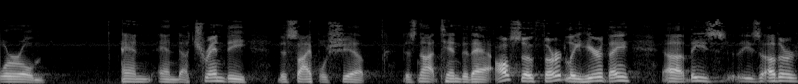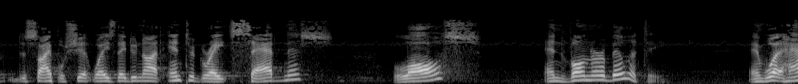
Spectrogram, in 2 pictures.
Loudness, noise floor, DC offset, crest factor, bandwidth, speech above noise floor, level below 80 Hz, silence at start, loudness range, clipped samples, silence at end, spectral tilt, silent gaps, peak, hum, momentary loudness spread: -24 LUFS; -61 dBFS; under 0.1%; 22 dB; 8.4 kHz; 38 dB; -66 dBFS; 0 s; 5 LU; under 0.1%; 0 s; -6 dB/octave; none; -4 dBFS; none; 14 LU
